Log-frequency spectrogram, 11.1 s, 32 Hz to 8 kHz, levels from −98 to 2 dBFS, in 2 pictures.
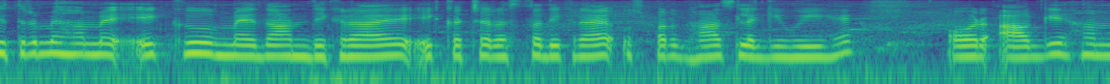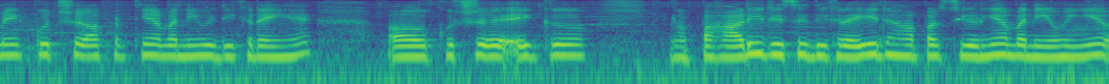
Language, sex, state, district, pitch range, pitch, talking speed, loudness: Hindi, female, Bihar, Sitamarhi, 200-220 Hz, 205 Hz, 240 wpm, -18 LUFS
